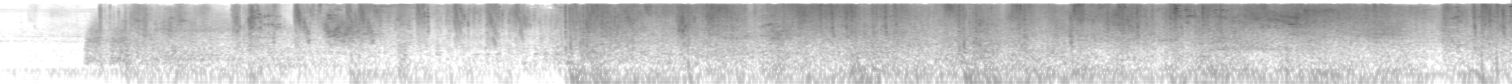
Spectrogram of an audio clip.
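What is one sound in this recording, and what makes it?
Gunfire and energy blasts crackle and boom in a video game.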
